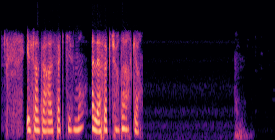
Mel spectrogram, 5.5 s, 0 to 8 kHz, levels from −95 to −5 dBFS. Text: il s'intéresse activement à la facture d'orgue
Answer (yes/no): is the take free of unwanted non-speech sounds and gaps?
yes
